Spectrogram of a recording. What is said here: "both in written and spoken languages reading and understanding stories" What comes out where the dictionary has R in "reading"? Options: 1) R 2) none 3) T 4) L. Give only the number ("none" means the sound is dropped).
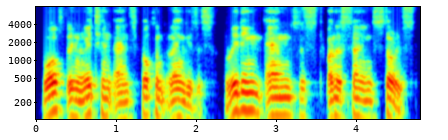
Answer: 1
